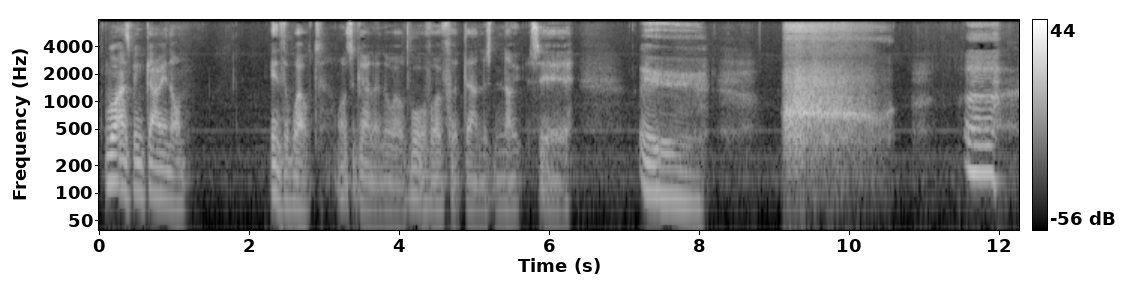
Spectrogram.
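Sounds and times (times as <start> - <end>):
speech: 0.1 - 1.2, 2.3 - 6.6, 7.2 - 8.2
big drawn-out yawn: 7.2 - 8.2, 9.1 - 12.2.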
